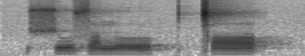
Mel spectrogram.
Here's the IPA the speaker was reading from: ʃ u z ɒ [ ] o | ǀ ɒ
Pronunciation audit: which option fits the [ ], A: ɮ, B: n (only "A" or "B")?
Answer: B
